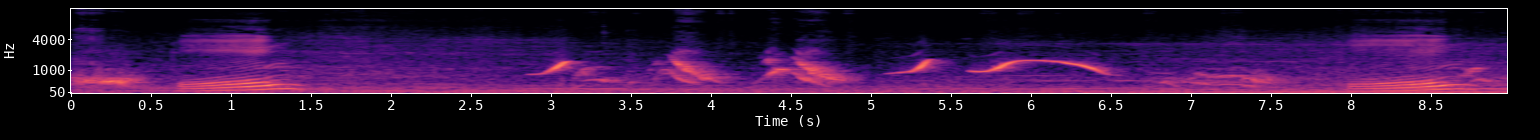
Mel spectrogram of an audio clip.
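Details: Chatty common hill myna kept as a tutor bird for young mynas: short rising and falling whistled slurs, one long arched whistle, with a buzzy harmonic voice-like sound at the start and end.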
